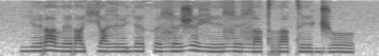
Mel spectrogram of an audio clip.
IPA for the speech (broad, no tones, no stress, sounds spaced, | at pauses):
j ɘ ɾ a l ɛ ɾ a ç a ɣ ɘ j ɛ θ ə ɮ ə ʒ ɛ ɣ e ɮ ɘ ɮ a t r a t e d͡ʒ o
